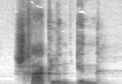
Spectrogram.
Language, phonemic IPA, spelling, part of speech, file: Dutch, /ˈsxakələ(n) ˈɪn/, schakelen in, verb, Nl-schakelen in.ogg
- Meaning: inflection of inschakelen: 1. plural present indicative 2. plural present subjunctive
